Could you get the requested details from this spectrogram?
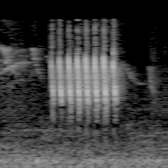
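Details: Young cikrak firing off a tight trill: a thin sliding whistle, then eight quick, evenly spaced high double notes in about three-quarters of a second, followed by a faint descending whistle.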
